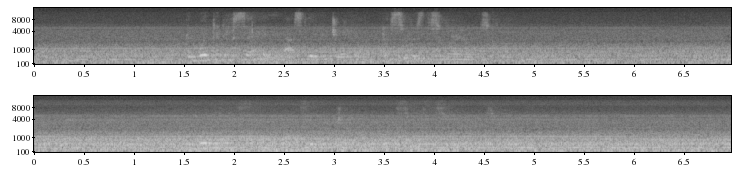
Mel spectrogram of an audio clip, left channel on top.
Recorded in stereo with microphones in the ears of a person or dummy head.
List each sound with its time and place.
1.5 s a woman speaking: 85° left, 6.5 m; by 5.0 s 60° left (ahead or behind), 8 m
